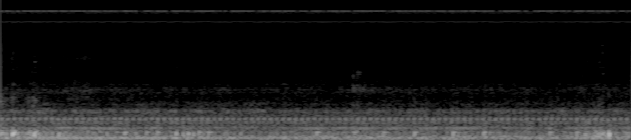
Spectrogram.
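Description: Faint, steady low hum of a car heard from inside its cabin, with light irregular ticking underneath.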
